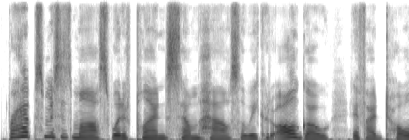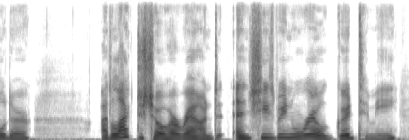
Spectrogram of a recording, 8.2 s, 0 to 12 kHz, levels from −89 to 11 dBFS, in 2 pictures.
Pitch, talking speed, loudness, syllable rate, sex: 230 Hz, 215 wpm, -18 LUFS, 4.7 syllables/s, female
